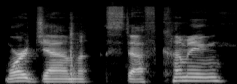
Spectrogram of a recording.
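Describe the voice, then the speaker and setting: A man's voice: mid-range voice, very slow, pushed and bright, a little hiss or hum. A man co-hosting a casual talk show, easygoing and reading out viewer comments. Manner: easygoing, reads out live chat comments. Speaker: podcast co-host. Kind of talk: casual chat.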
